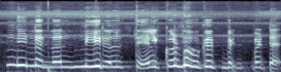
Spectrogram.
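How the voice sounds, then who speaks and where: A woman's voice: high-pitched, a little fast, a little mellow, soft background music, lightly acted. An actress playing a grieving mother who tearfully begs her lost son for forgiveness, with a Kannada accent. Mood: weeping. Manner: tearful, pleading, soothing. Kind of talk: TV serial drama acting.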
